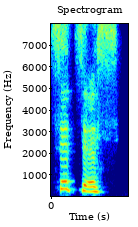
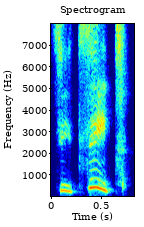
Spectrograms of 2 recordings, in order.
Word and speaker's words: tzitzit: So sometimes you'll hear people saying something about tzitzis. That's really what it's tzitzit, how we pronounce it.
